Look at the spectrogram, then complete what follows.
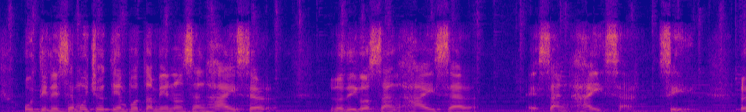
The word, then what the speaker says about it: Sennheiser: Y una de las correcciones que me hizo me dijo, no se dice Sennheiser, se dice Sennheiser.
